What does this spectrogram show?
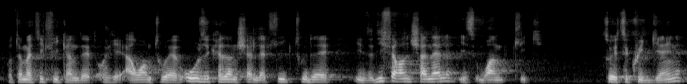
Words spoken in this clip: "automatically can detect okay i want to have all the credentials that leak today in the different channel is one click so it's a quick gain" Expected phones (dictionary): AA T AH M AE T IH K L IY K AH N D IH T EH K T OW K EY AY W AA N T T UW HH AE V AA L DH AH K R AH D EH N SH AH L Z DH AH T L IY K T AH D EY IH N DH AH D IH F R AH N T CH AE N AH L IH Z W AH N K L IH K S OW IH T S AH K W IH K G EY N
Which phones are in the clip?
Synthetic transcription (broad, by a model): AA T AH M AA T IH K L IY K AH N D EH T OW K EY AY W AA N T T UW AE V AA L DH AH K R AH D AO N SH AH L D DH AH T L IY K T AH D EY IH N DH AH D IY F R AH N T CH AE N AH L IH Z W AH N K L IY K S OW IH T S AH K W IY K G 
